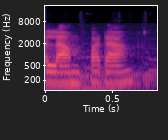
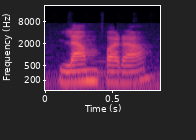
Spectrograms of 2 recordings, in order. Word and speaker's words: lámpara: llevan tilde las palabras las palabras esdrújulas son las que tienen su sílaba tónica en la antepenúltima sílaba estas palabras llevan tilde siempre por ejemplo la palabra lámpara lámpara es una palabra esdrújula y por lo tanto lleva tilde también van a llevar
